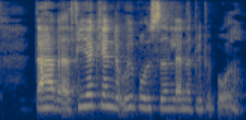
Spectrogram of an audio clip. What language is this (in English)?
Danish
